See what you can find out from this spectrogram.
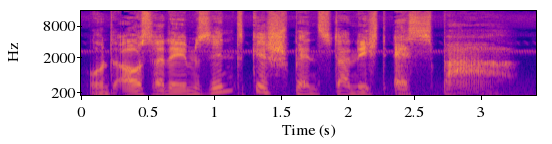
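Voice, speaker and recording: A man voicing a stern, skinny female ghost with a cutting, croaky voice in a storybook reading. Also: a little high, huge pitch swings, takes it slowly, pushed and bright, a little hiss or hum, pitched above the performer's own voice, heavily acted.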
